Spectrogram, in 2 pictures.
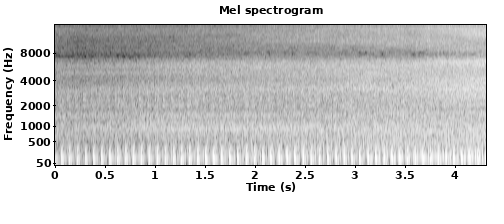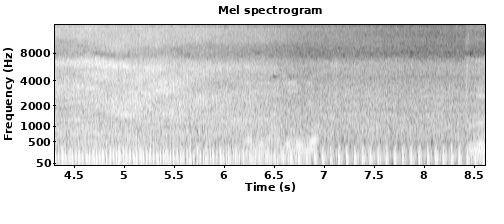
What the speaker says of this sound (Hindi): फिलहाल सामने से बाइक आ रही है।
